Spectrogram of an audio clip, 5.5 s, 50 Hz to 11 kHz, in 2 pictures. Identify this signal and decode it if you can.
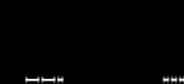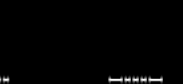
Morse code, heard as a keyed tone, about 20 wpm, spaced as for 5 wpm, 700 Hz. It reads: GH<BT>
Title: 250 Lesson 40e - BK - Three Characters 20wpm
